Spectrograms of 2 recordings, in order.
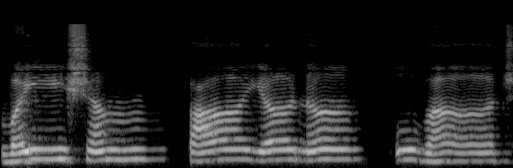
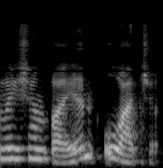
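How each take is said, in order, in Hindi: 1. 'n' ध्वनि स्वर के साथ पूरी बोली जाती है। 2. 'n' ध्वनि अपने स्वर के बिना आधी बोली जाती है। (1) "जब हम पढ़ते हैं तब न पूरा बोला जाना चाहिए" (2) "हम बोलचाल की भाषा में बोलते हैं ... न आधा बोल दिया"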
